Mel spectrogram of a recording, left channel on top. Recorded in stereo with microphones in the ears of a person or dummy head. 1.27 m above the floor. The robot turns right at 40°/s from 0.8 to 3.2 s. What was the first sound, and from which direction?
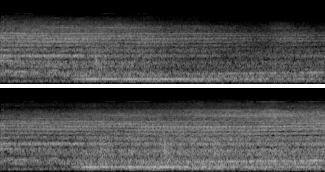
A helicopter, 25° left (ahead or behind).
